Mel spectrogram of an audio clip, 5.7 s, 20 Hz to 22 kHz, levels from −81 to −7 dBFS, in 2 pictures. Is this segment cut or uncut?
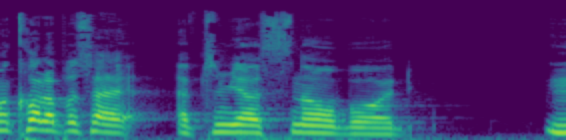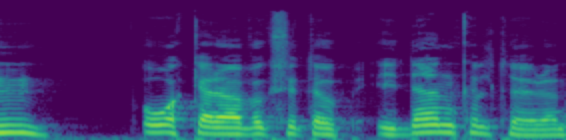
uncut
